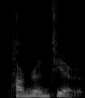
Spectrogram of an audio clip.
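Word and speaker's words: 唐人街: Chinese wording, it's actually more of something like Tongyanggai, Tangren Ji, Jie, Tangren Jie.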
